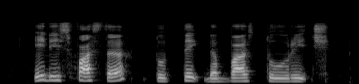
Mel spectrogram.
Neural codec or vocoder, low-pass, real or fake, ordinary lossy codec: none; 7.2 kHz; real; none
